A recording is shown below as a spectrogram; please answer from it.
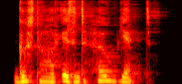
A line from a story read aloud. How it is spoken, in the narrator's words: she burrowed her head into the collar of his fur and whispered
